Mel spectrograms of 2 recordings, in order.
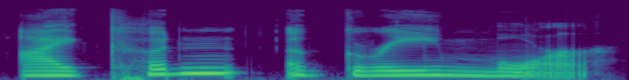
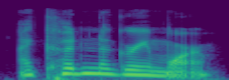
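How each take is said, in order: First: The phrase is spoken slowly and carefully. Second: The phrase is spoken at normal conversational speed. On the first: "Here it is slowly" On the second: "Here it is at normal speed"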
